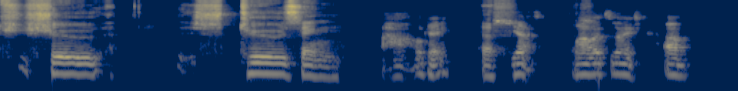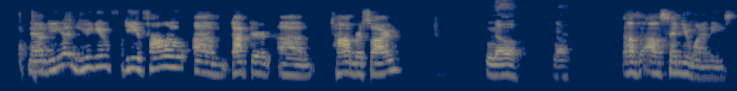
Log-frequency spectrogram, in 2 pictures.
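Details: Man with aphasia reports he no longer gets frustrated when words don't come out; aphasia.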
